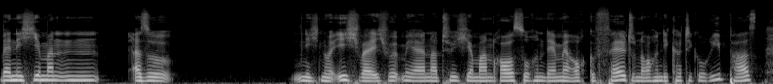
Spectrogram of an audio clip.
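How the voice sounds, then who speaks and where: The voice has a dark, mellow tone and a monotone, flat delivery broken by long, frequent pauses. The recording is very clean against a silent background. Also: woman, fairly low pitch for a woman, fairly quick pace. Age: 30s. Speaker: podcast co-host, freight forwarding clerk and mother. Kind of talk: casual chat.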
